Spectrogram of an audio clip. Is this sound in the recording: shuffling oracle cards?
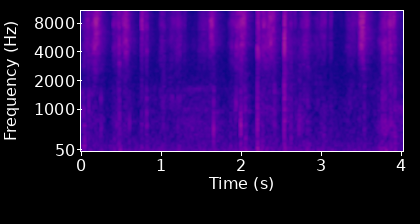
yes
